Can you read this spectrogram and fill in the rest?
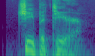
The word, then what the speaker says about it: Tjipetir: And she started with the word T-J-I-P-E-T-I-R and discovered that there is a village in West Java, Indonesia with that name. And that's how we now know it's pronounced Chepitier.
